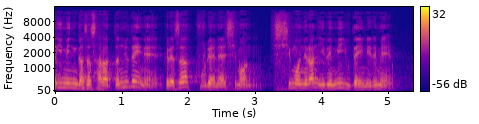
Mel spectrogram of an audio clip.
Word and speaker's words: 구레네: 영어로는 사이린 그런데 이게 그대로 부르면 뭐냐면 구레네. 여기 써놨잖아요? 그걸 읽으면 그냥 구레네. 이게 Y가 U자로 발음하는 경우도 있어요.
